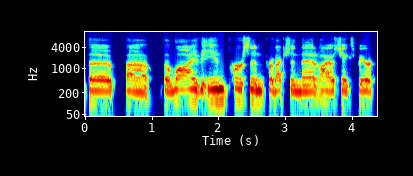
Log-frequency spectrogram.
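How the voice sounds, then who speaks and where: A man in his forties hosts a casual discussion over a video call. His voice is medium in pitch, and the computer microphone makes it sound dull and lo-fi. He moderates in an informal, conversational style. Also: little pitch movement, a little slow. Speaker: host, interviewer. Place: book-lined home study, video call.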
